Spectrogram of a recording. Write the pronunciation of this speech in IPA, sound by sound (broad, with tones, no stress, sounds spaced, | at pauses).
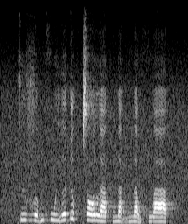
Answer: k ɨ˧ v ə̰˧˥ m h w ɨ̰˧˥ ə̯ ɗ ə˦˥ p̚ s ɔ˧ l a˨˩ k̚ n a̰˧˨ ŋ n a̰˧˨ w h w a˨˩ k̚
